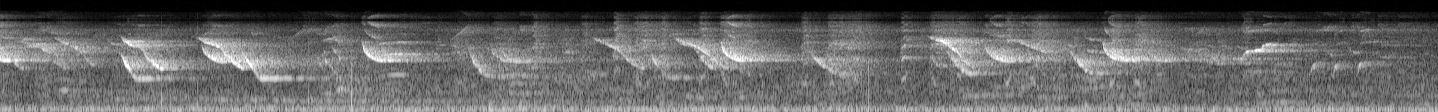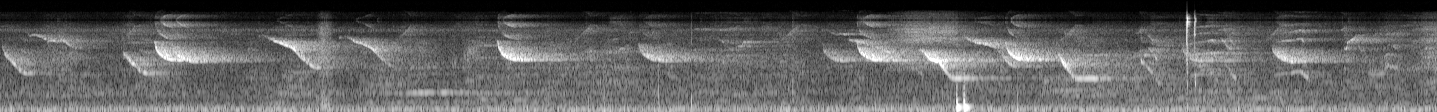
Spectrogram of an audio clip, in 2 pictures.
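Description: Birds calling: many overlapping high chirps, each sliding quickly down in pitch to a short held note, repeating every second or so. A single knock sounds near the end.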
